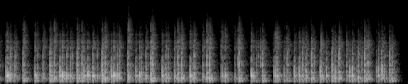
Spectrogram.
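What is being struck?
Cardboard mailer box.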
